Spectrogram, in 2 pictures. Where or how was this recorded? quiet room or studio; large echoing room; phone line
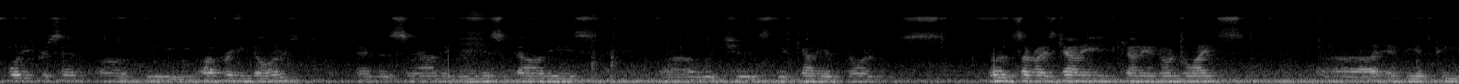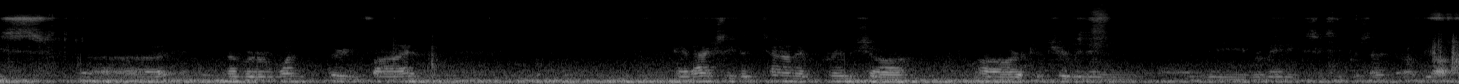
large echoing room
